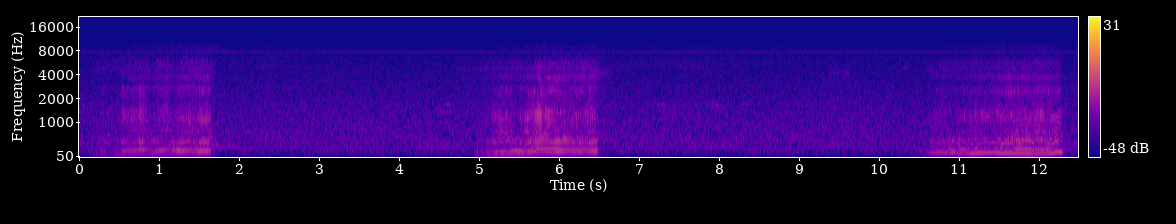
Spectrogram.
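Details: 9-month-old pit bull dog snoring while asleep; three loud, buzzing snores about five seconds apart, roughly 12 breaths a minute, over steady room hiss.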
